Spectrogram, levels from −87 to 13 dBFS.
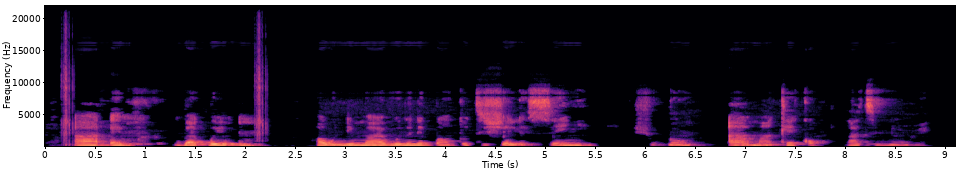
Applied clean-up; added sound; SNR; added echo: classical method Wiener filter.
